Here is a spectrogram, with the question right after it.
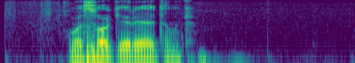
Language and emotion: Russian, neutral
